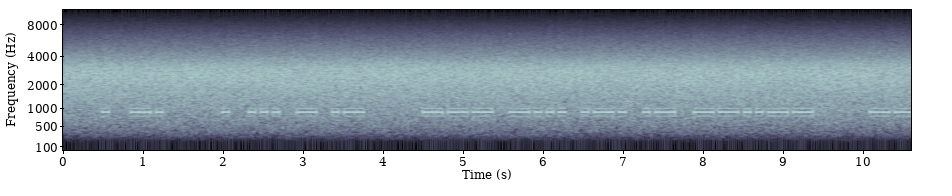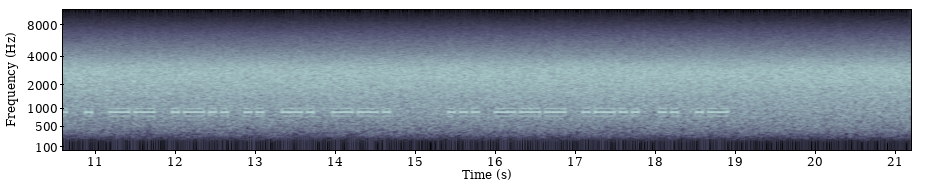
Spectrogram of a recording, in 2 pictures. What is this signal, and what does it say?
Morse code, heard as a keyed tone, hand-sent with a paddle, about 16 wpm, 880 Hz, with radio static. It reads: EN ESTA OBRA, MEMLING SOLIA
